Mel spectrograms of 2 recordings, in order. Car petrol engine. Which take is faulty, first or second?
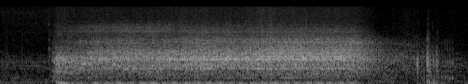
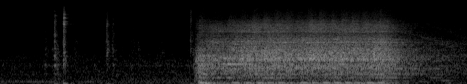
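first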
